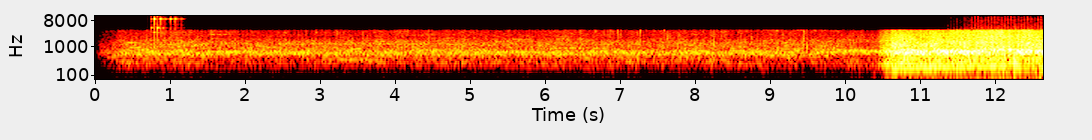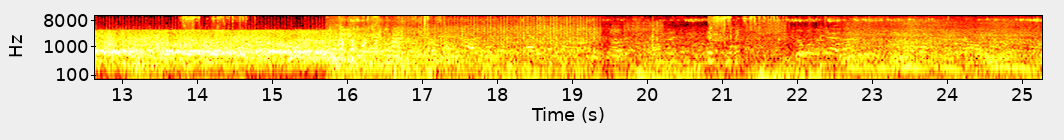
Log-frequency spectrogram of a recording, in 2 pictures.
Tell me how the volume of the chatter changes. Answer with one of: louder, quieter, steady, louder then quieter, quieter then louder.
louder then quieter.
